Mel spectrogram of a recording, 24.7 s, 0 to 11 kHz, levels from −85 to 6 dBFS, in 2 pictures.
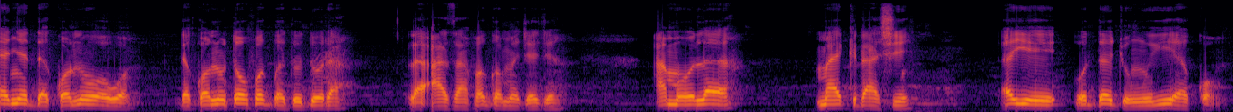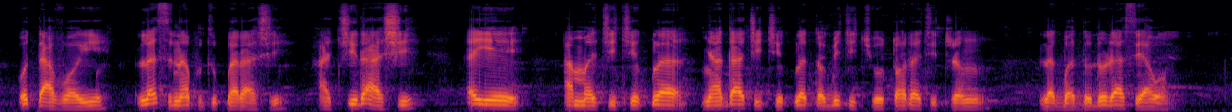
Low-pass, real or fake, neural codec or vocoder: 9.9 kHz; real; none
